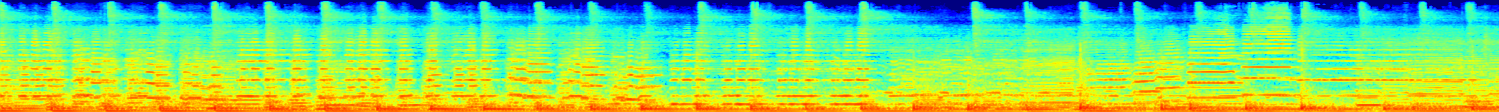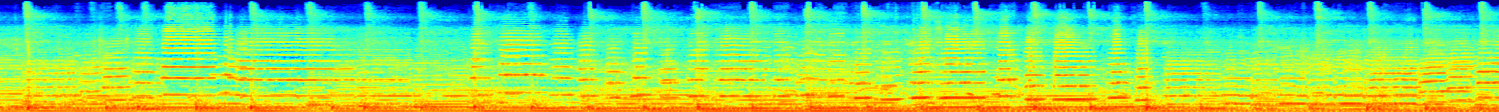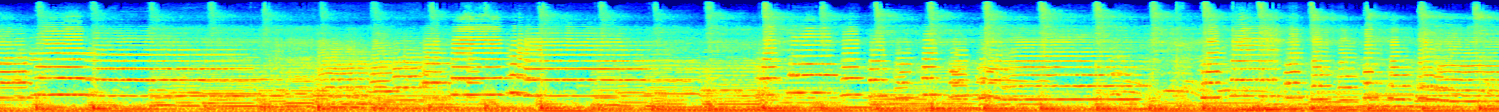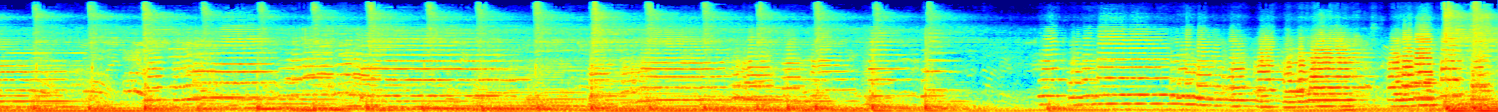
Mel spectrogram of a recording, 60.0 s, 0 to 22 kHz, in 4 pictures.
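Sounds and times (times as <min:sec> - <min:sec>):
brass band playing: 0:00.0 - 0:59.9
marching drum beat: 0:00.0 - 0:59.9.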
